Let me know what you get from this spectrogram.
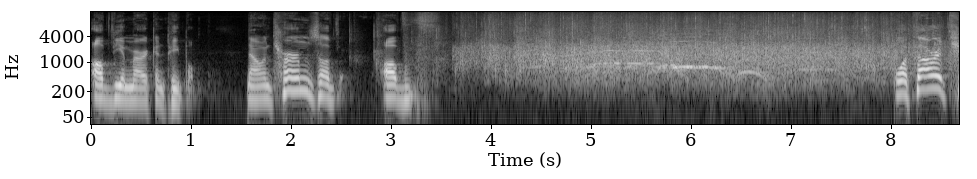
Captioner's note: applause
